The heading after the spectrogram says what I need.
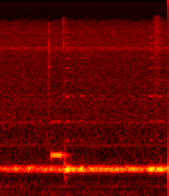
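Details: Ham radio receiver picking up interference from a plugged-in laptop power supply brick: steady mid-pitch drone resembling filter ripple on CW or atmospheric noise on SSB; noise disappears when the supply is unplugged; switching power supply interference.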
